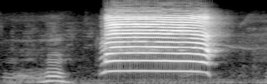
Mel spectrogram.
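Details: A brief low human voice, then a goat being castrated gives one loud, flat, sustained bleat lasting about a second.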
